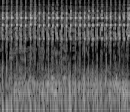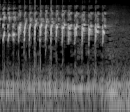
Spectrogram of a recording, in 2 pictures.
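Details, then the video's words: Rapid scratchy chatter of a lovebird, high buzzy pulses repeated about twice a second-fast run, rising then stopping abruptly near the end, over a low background rumble. "Lakbet Durasi TOP Love Bird Joss"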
